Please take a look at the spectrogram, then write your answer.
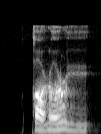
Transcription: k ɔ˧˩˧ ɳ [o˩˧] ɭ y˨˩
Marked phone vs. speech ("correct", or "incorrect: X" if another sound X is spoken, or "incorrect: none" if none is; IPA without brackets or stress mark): incorrect: o˨˥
